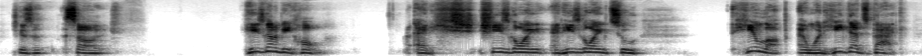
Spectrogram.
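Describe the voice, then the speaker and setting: A man co-hosting a podcast, excitedly retelling a wrestling segment in casual chat. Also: on the high side. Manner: animated, retells scenes by quoting and laughing. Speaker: podcast co-host.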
